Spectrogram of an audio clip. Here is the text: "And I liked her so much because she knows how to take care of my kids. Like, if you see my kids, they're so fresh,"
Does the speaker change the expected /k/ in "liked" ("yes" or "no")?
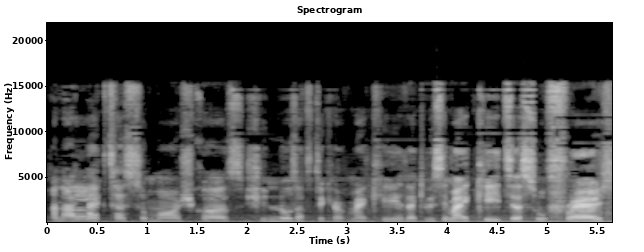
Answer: no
